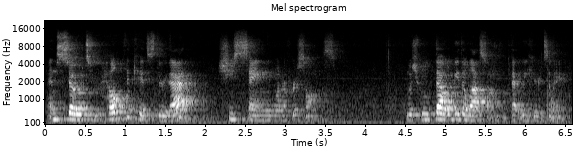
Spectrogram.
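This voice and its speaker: Recorded from a distance by a room camera, a young woman speaks in a mid-range, somewhat bright voice with fairly even intonation at a moderate pace. She's a voice student delivering an earnest spoken lecture recital, chatty and sprinkled with ums, in a big recital hall with a grand piano, where echo and faint hiss wash over her.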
